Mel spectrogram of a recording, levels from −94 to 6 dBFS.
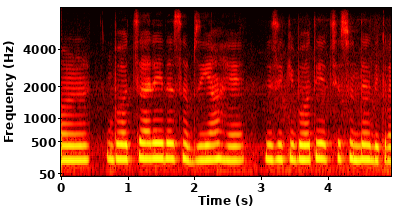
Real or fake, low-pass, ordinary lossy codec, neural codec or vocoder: real; none; none; none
